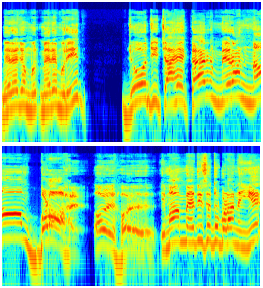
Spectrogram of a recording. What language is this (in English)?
Urdu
